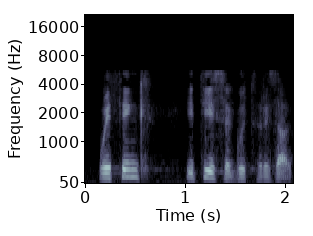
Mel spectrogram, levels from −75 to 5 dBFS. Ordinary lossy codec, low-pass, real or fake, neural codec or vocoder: none; 5.4 kHz; real; none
